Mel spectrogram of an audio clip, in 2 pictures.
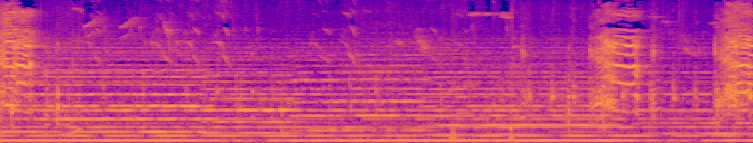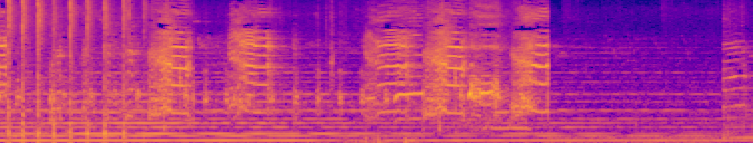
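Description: Chickens clucking in several short bursts, most of them in the second half, over background music of long held notes.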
